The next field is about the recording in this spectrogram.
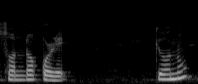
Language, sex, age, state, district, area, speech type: Assamese, female, 18-30, Assam, Lakhimpur, rural, spontaneous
